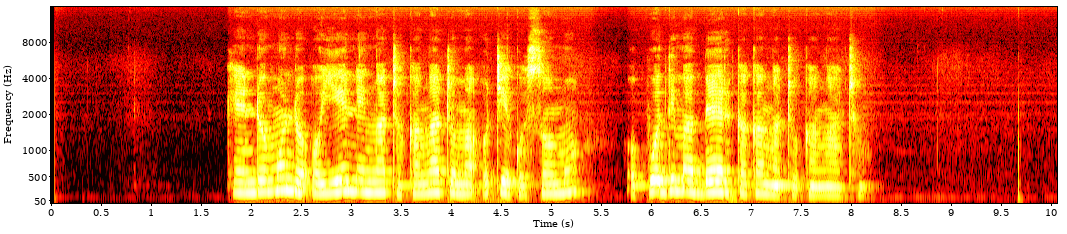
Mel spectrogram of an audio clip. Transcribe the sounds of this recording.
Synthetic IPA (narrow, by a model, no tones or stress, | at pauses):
kʰendomɔndɔʔojenɛŋatɔkaŋatɔmaʔotjekɔsɔmɔ | opwod̪ɪmabɛrkakaŋatɔkaŋatʰɔ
